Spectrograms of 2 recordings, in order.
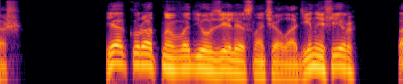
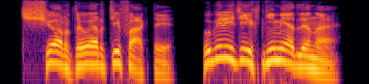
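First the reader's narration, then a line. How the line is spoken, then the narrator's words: Roar. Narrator (Russian): взревел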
